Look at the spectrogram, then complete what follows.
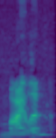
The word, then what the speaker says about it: Milan: inexplicable ones though um two of my favorites are milon ohio named after the italian city of milan and perhaps the best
